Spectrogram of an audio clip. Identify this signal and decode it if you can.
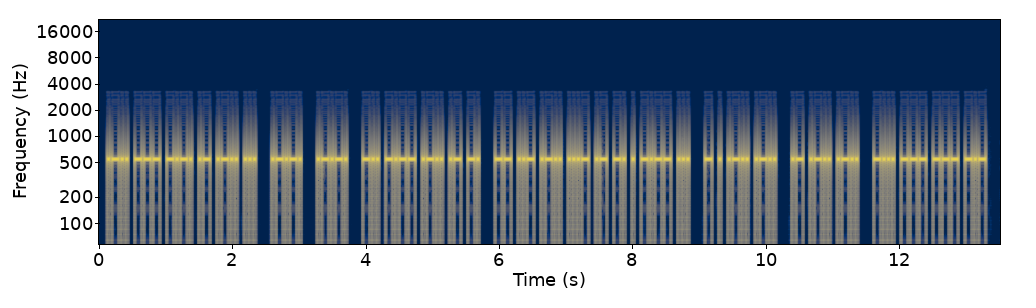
Morse code, heard as a keyed tone, about 36 wpm, 550 Hz. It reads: LOCALS <AR> <AR> DYLAN MULVANEYS TELL ALL BOOK
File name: podcast / News headlines-1x-35x35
